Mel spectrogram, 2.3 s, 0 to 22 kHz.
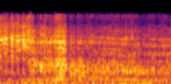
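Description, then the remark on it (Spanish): The engine of a 2024 Mazda 2 compact car revs with a steady roar, its pitch rising and then easing back down over a couple of seconds, beneath a bright hiss and with no voices. “Ha llegado el mejor de los autos compactos a nuestro país, el nuevo Mazda 2 2024, que llega en dos versiones, sedán y hatchback.”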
